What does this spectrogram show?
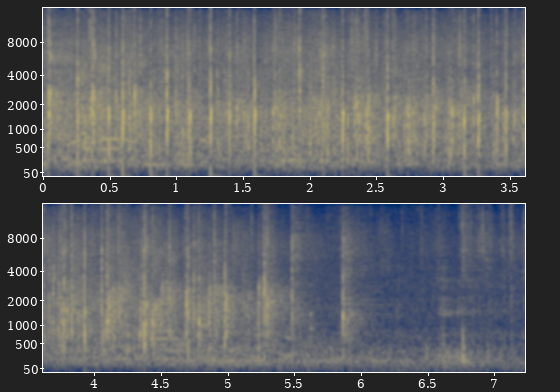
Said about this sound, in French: Voilà, et on peut applaudir.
